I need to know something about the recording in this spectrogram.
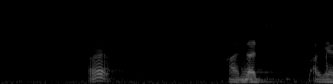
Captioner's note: speaking spanish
